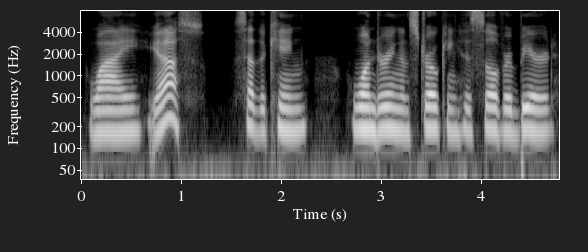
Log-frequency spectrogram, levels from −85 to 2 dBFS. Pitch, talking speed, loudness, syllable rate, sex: 180 Hz, 140 wpm, -18 LUFS, 3.8 syllables/s, female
